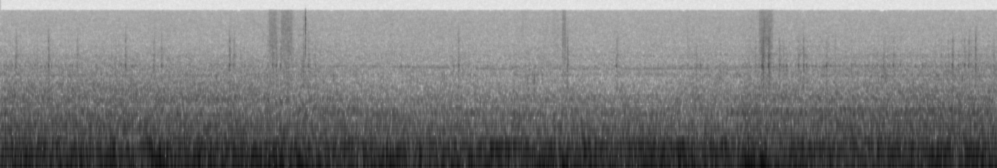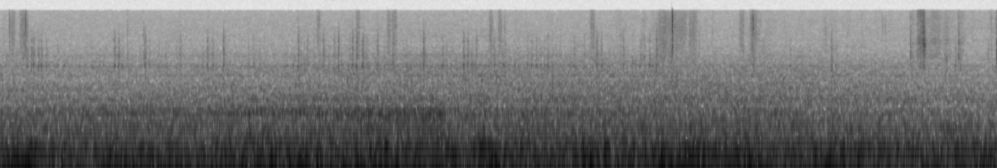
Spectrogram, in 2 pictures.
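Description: Steady low rumble of a car's engine and tyres on the road, heard from inside the moving car, with a deeper hum for a few seconds past the middle.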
